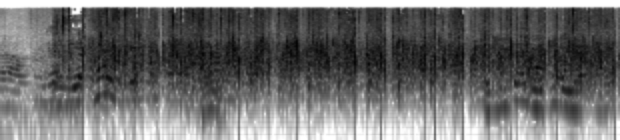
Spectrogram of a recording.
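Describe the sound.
A crowd breaks into loud, sustained applause, a dense patter of clapping that continues for several seconds, with a brief voice at the start and faint voices mixed underneath.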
